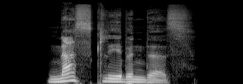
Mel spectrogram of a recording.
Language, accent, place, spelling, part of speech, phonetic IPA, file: German, Germany, Berlin, nassklebendes, adjective, [ˈnasˌkleːbn̩dəs], De-nassklebendes.ogg
- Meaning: strong/mixed nominative/accusative neuter singular of nassklebend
